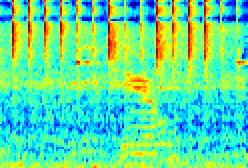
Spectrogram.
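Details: Brief run of rapid ticking snaps over a low hum: a tattoo removal laser firing pulses during a second removal session on an old tribal wolf tattoo, with numbing cream applied.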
